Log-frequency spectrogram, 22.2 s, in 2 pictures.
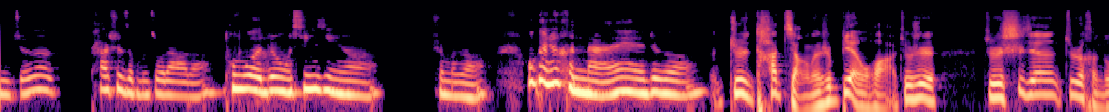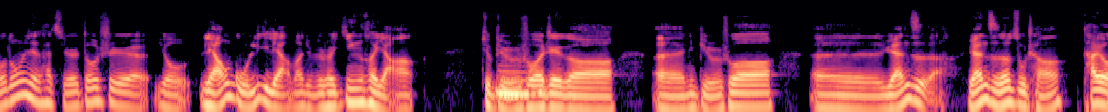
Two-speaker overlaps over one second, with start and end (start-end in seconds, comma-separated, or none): none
